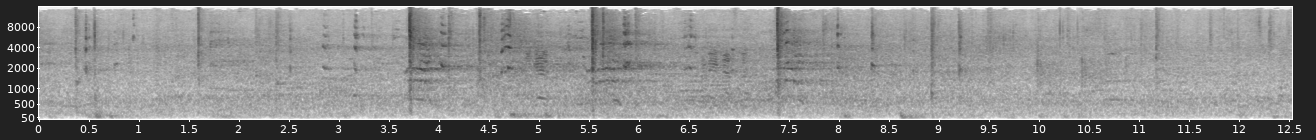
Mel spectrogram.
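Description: Badminton rally: sharp racket strikes on a shuttlecock, coming every second or so, with the busiest exchange from about four to eight seconds in, over the murmur of an indoor arena.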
